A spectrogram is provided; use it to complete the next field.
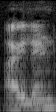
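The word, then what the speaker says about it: island: Next word आइलैंड, आइलैंड का मतलब होता है टापू। ध्यान रखना यहाँ पे एस साइलेंट है, तो एस को हम प्रोनाउंस नहीं करेंगे, हम क्या बोलेंगे, आइलैंड बोलेंगे।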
